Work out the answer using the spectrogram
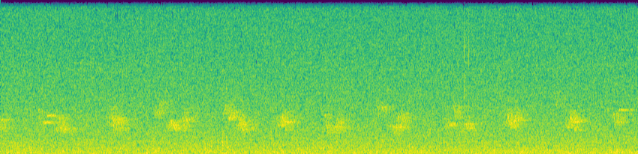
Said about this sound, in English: Listening to the beautiful songs of the birds.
